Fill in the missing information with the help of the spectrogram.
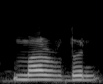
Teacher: مرد، اس میں را ساکن سے پہلے حرف پر زبر ہے اس لیے اس را کو بھی پر پڑھا جائے گا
